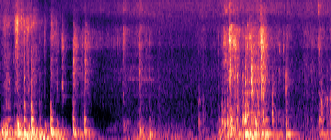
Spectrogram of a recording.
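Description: A metal tray rattles as it slides out of a small oven.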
